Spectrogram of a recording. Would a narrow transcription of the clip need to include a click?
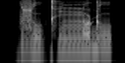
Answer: no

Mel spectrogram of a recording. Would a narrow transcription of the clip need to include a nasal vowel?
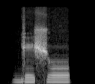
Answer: no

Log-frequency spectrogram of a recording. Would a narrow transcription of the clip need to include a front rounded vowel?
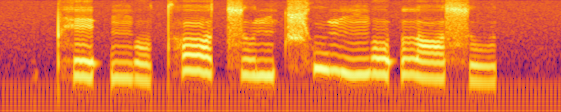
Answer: no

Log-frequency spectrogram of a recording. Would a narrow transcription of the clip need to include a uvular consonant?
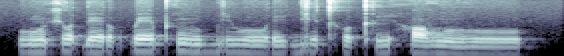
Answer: no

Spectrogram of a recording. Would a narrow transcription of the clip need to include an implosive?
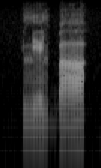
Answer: yes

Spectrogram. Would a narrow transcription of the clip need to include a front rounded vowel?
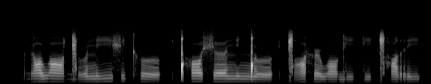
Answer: no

